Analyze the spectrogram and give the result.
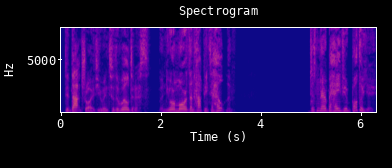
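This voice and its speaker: An actor playing an earnest, plucky young medieval adventurer in a video game, polite and plain-spoken, with a slightly husky voice. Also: male voice, fairly high pitch, sing-song, moderate pace, no echo, clean studio sound. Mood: curious. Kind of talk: video game character dialogue.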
